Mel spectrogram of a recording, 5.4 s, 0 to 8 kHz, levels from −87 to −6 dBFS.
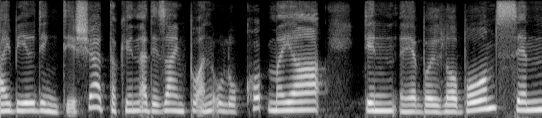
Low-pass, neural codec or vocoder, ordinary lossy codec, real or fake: none; codec, 16 kHz, 1 kbps, X-Codec, HuBERT features, trained on LibriSpeech; none; fake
